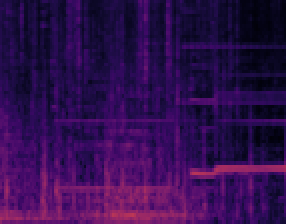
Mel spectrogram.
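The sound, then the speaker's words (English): Sir Gawain's horse's hooves clip-clop in a steady, quick rhythm, fairly loud, as he rides out into the country to find the Green Chapel, while sustained tonal notes hum underneath and a high whistling tone enters near the end. “Gawain dug his spurs into the side of his horse and rode out into the country to find the Green Chapel.”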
